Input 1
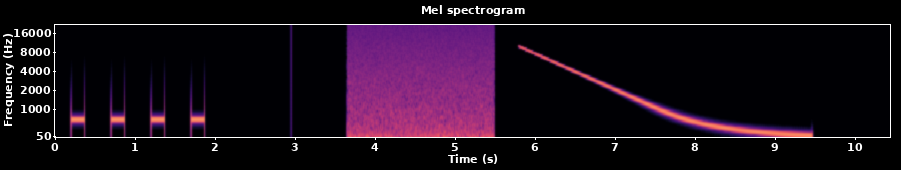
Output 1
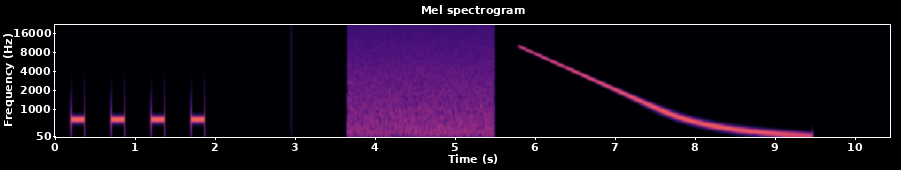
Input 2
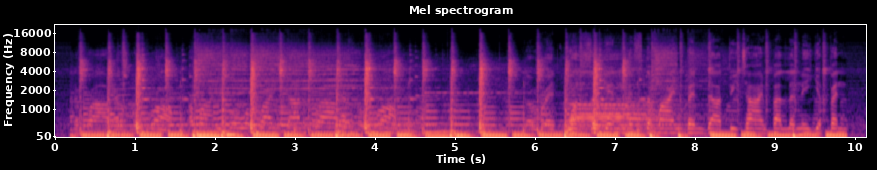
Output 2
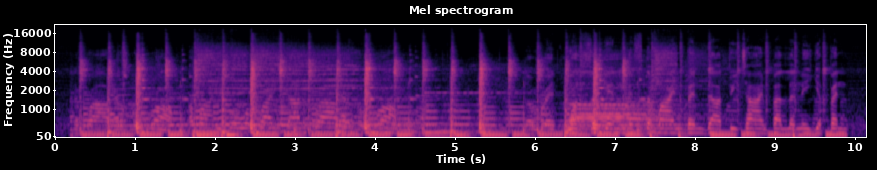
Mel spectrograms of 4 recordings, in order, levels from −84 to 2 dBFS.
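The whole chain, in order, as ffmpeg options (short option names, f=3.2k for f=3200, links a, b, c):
-af "highpass=140,volume=-8dB"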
